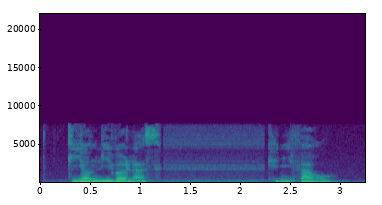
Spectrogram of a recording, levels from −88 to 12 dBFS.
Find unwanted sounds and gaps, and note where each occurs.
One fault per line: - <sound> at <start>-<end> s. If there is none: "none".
none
